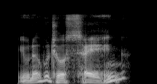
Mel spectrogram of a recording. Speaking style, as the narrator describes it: said Melrose gravely

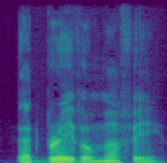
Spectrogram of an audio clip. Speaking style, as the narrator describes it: murmured Poirot thoughtfully

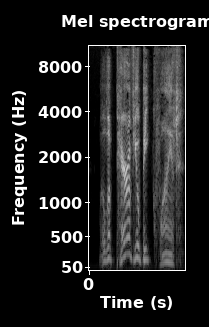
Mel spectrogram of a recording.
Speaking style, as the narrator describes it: Salma grumbled without much hope

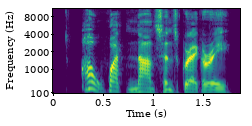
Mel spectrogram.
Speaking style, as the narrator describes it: said Mary Marvel sharply

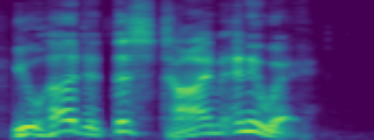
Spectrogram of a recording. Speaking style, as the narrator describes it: Jack ran up to her triumphantly, crying out

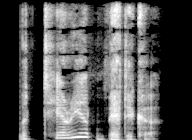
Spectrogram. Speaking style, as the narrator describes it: she murmured

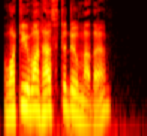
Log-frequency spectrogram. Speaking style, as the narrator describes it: asked quickly, as if to stem the flow of painful memories

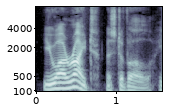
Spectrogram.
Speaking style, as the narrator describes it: he said gravely

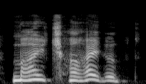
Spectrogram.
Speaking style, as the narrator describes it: cried Madame X

